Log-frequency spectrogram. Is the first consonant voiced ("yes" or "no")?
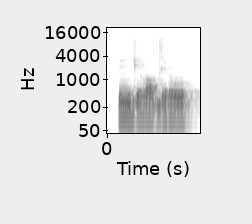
yes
